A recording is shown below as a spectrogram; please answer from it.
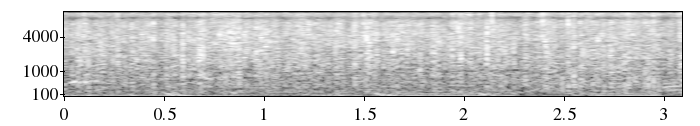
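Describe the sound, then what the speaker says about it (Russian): Rain patters on a camping tent by the sea, a continuous soft tapping with low rustling and thumps from inside the tent, at a moderate level with no speech. "У нас начался дождь."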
